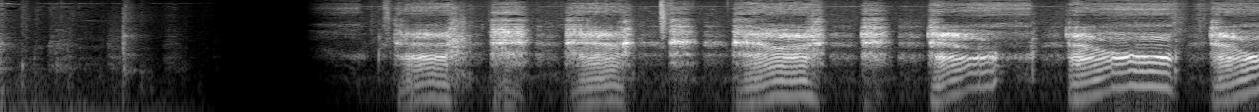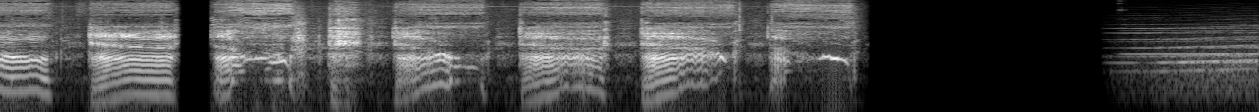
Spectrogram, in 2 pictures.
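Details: A dog whining: a rapid series of high, wavering whimpers and short yelps, about one per second over some thirteen seconds, each sliding in pitch, with brief silences before and after.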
